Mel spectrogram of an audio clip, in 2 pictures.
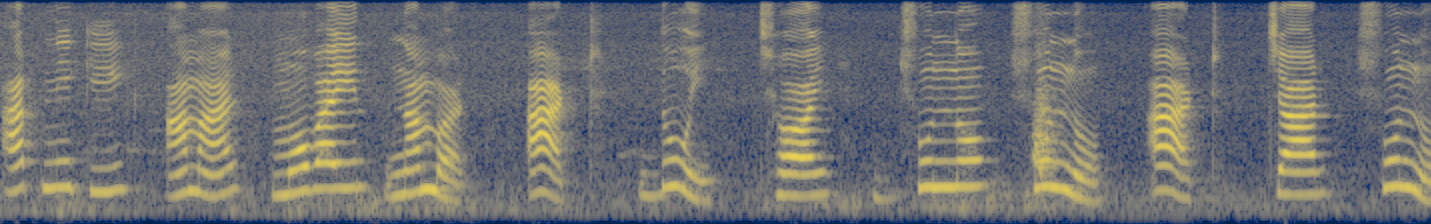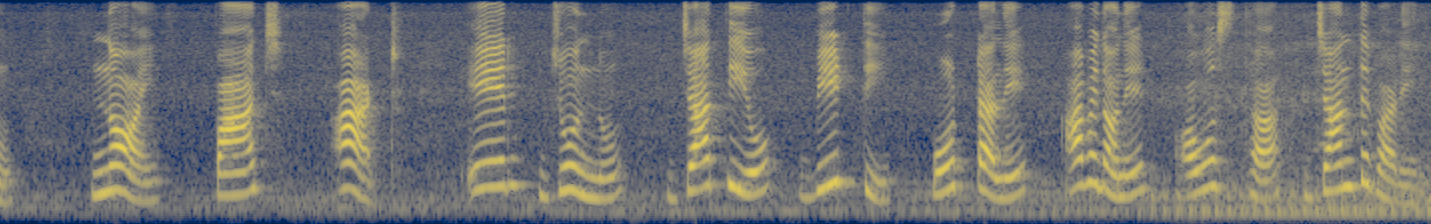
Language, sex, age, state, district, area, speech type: Bengali, female, 18-30, West Bengal, Howrah, urban, read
